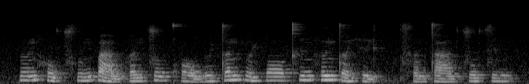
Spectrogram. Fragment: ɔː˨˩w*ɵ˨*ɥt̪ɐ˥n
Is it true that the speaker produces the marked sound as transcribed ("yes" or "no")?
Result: yes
